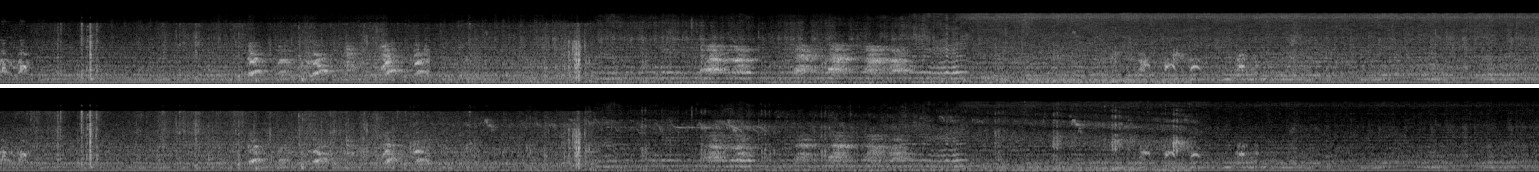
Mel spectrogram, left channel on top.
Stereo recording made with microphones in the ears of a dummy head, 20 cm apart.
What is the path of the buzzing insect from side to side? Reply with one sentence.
You can hear the buzzing insect travel towards the left.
